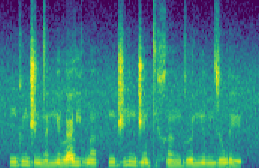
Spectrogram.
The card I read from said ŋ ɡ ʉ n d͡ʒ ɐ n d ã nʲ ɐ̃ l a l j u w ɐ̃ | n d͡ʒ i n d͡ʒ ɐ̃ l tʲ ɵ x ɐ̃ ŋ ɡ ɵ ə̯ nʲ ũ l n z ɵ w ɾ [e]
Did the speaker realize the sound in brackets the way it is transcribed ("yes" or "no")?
yes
